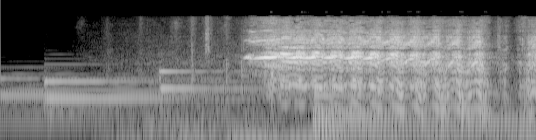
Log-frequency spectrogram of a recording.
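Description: Gentle piano notes, then about two seconds in a horse gives a loud, quavering whinny that lasts almost two seconds.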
